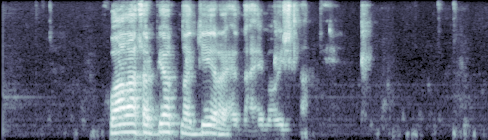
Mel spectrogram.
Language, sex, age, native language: Icelandic, male, 70-79, Icelandic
